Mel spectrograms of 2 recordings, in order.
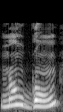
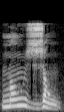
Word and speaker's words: mangeons: Donc, je vais écrire G-E-O-N-I-S et non G-O-N-I-S parce que sinon, la prononciation serait mangon et non mangeons.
